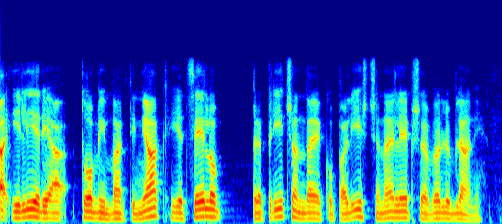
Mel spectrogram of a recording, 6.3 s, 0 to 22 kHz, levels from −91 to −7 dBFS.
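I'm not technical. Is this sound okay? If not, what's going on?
No. Twice the voice briefly turns hoarse, scratchy and gargly, from 0.54 to 0.78 s and again from 4.16 to 4.26 s. These are AMR bit errors: over a weak phone link, roughly one in twenty of the less important bits arrived wrong, so the phone rebuilt the voice slightly off.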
